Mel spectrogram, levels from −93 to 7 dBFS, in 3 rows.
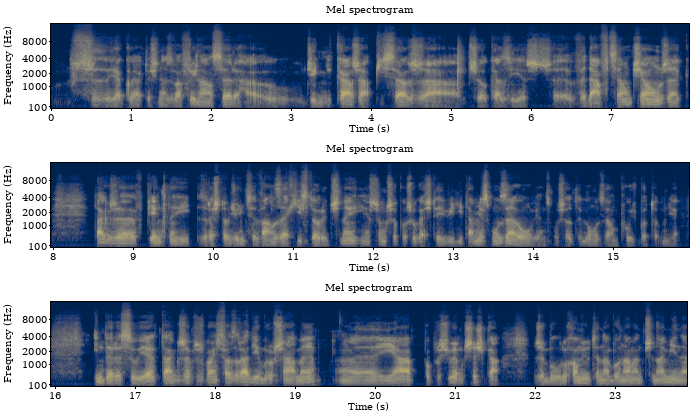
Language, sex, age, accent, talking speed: Polish, male, 50-69, native, 135 wpm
